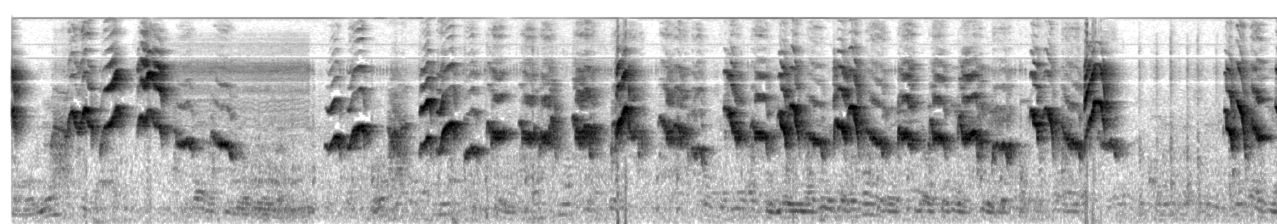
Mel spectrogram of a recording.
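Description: Whiteface cockatiel whistling a fast run of short, sliding chirpy notes, with a pause of about a second around two seconds in, stopping shortly before the end.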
